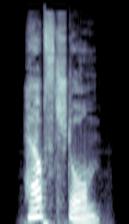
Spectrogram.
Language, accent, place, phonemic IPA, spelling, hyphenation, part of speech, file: German, Germany, Berlin, /ˈhɛʁpstˌʃtʊʁm/, Herbststurm, Herbst‧sturm, noun, De-Herbststurm.ogg
- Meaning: autumn storm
